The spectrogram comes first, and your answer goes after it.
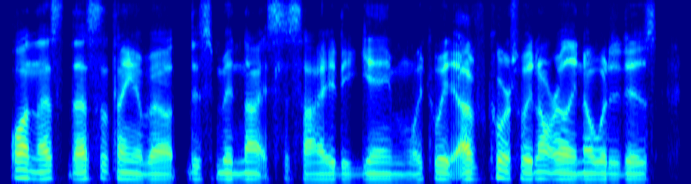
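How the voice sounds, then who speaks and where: A man at a fairly quick pace and fairly low pitch, bright, sharp tone, dry, close sound with no echo, very clean recording and silent background. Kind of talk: casual chat. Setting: live stream.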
